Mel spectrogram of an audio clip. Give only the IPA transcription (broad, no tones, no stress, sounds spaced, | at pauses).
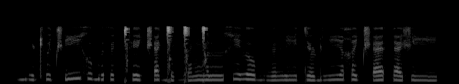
bʱ i ʈʰ ɯ t͡ʃʼ iː x u b ɯ θ ø ǀʰ e t͡ʃʼ æ ɡ͡ǀ e ɡ͡ǀ æ ŋ͡ǀ ɯː x i ð o bʱ ø ɦ iː t ø ɖʱ iː χ i t͡ʃʼ æ θ æ ʃ iː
